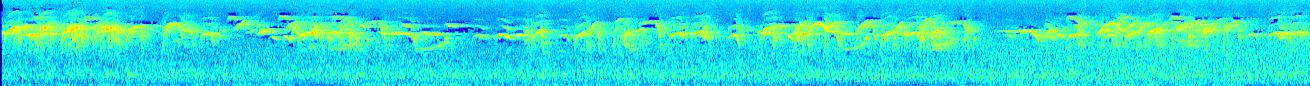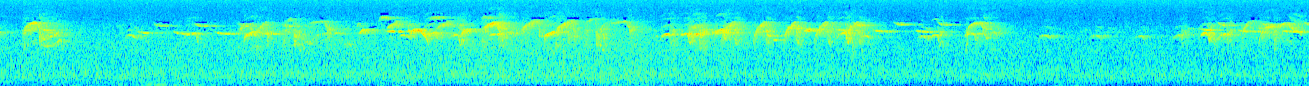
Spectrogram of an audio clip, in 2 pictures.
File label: Ambience Sannohe Forest Spring Birds, Ambiance recorded in Sannohe Japan; Loop; Forests and Jungles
